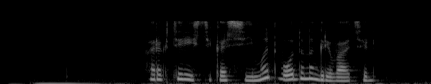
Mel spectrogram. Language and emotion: Russian, neutral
